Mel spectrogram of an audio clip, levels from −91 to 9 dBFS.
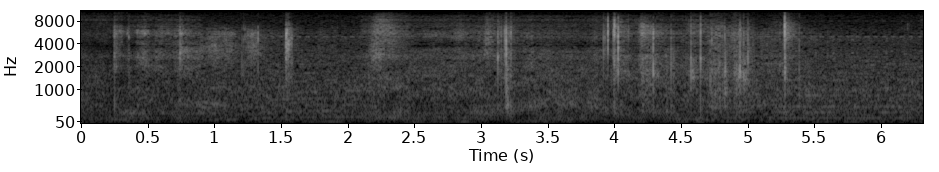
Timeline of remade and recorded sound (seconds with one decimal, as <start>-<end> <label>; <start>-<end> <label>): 0.0-0.9 remade; 0.9-2.1 recorded; 2.1-4.7 remade; 4.7-6.3 recorded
